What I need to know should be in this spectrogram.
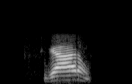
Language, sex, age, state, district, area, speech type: Urdu, male, 18-30, Uttar Pradesh, Azamgarh, rural, conversation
